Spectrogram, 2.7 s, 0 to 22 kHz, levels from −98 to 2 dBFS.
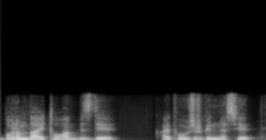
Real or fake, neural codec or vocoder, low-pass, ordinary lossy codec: fake; codec, 16 kHz, 0.5 kbps, X-Codec, HuBERT features, trained on LibriSpeech; 7.2 kHz; none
